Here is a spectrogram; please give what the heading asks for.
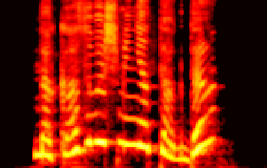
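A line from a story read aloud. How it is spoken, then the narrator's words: Furious hiss, young woman. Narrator (Russian): Яростно зашипела девушка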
